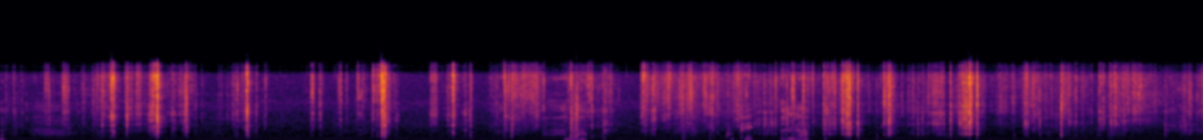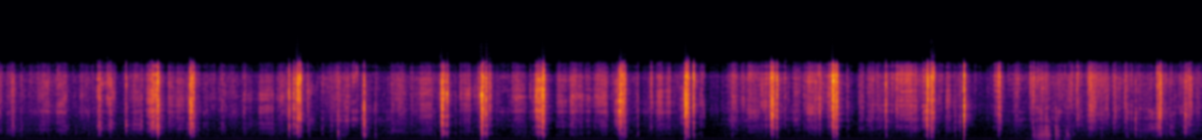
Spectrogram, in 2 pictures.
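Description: Small scissors snipping through burlap (jute cloth) glued along the edge of a cardboard frame: a long run of irregular, sharp snips. A steady low hum lies underneath.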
